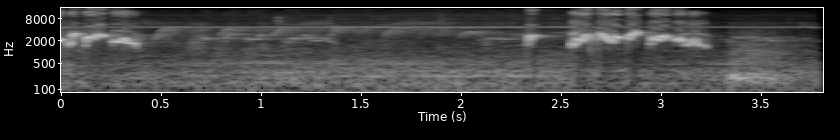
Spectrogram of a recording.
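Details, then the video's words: Red-whiskered bulbul singing as a training model so young white-cheeked birds learn the song and wild-caught birds are stirred to sing quickly. Two bright bursts of fast, warbled, rising-and-falling notes, each about half a second long, separated by a quiet gap. "Chào mào luyện giọng giúp má trắng học giọng hiệu quả, kích chim bổi nhanh hót và căng lửa"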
